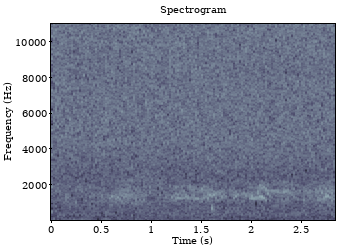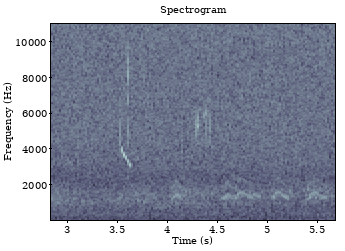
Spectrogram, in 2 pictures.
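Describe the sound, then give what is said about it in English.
A flock of about 70 crows caws repeatedly nearby, many overlapping calls strung across a steady outdoor hiss, with a brief higher bird chirp partway through and no one talking. “There's a flock of, I don't know, 70 or so crows nearby here too.”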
